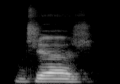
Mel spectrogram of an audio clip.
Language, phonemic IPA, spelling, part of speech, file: Moroccan Arabic, /dʒaːʒ/, دجاج, noun, LL-Q56426 (ary)-دجاج.wav
- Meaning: poultry, chickens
